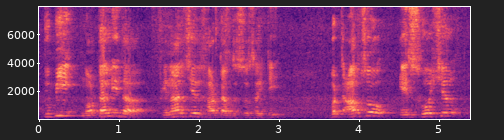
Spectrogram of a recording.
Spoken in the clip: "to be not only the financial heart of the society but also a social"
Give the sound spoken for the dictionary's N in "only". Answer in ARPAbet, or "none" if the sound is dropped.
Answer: none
